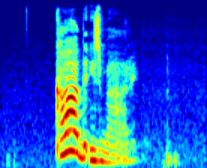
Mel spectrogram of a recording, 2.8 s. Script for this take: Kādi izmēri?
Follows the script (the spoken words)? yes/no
yes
